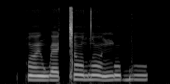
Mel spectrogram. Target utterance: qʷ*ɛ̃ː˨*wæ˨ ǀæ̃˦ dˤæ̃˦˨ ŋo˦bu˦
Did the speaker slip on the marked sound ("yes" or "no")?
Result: no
